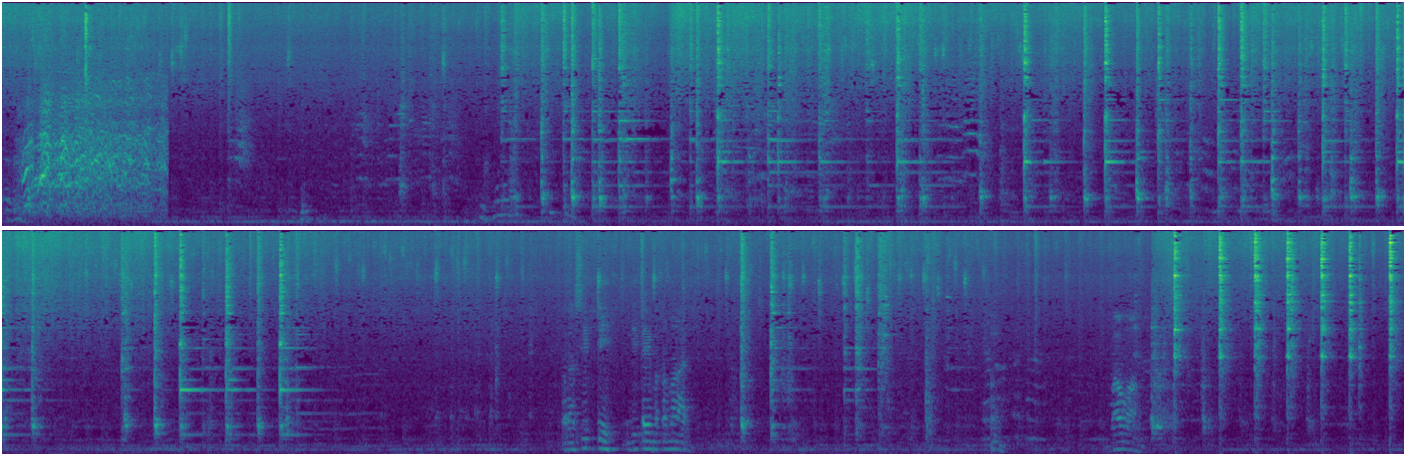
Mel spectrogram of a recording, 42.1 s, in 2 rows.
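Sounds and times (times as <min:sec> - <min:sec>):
light sizzle: 0:00.0 - 0:42.0
metal spatula knocking on pot: 0:07.5 - 0:21.7, 0:22.8 - 0:25.8, 0:38.3 - 0:42.0.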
